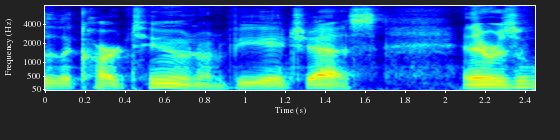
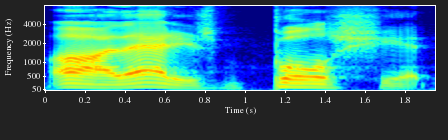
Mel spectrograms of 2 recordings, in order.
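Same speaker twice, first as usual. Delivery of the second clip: loud, drawn-out protest; mock outburst; 3 semitones higher, 11 dB louder, slower than usual. Peter about to stand up in court, loud mock protest. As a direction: stretch it into an indignant outburst. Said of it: "sounds like he's about to stand up and go".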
